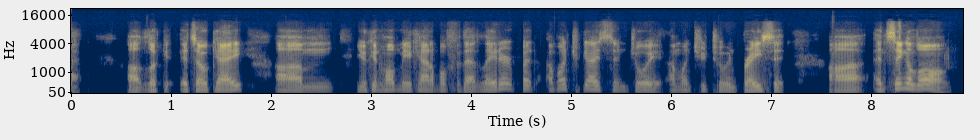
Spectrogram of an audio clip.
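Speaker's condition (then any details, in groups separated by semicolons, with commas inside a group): No condition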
